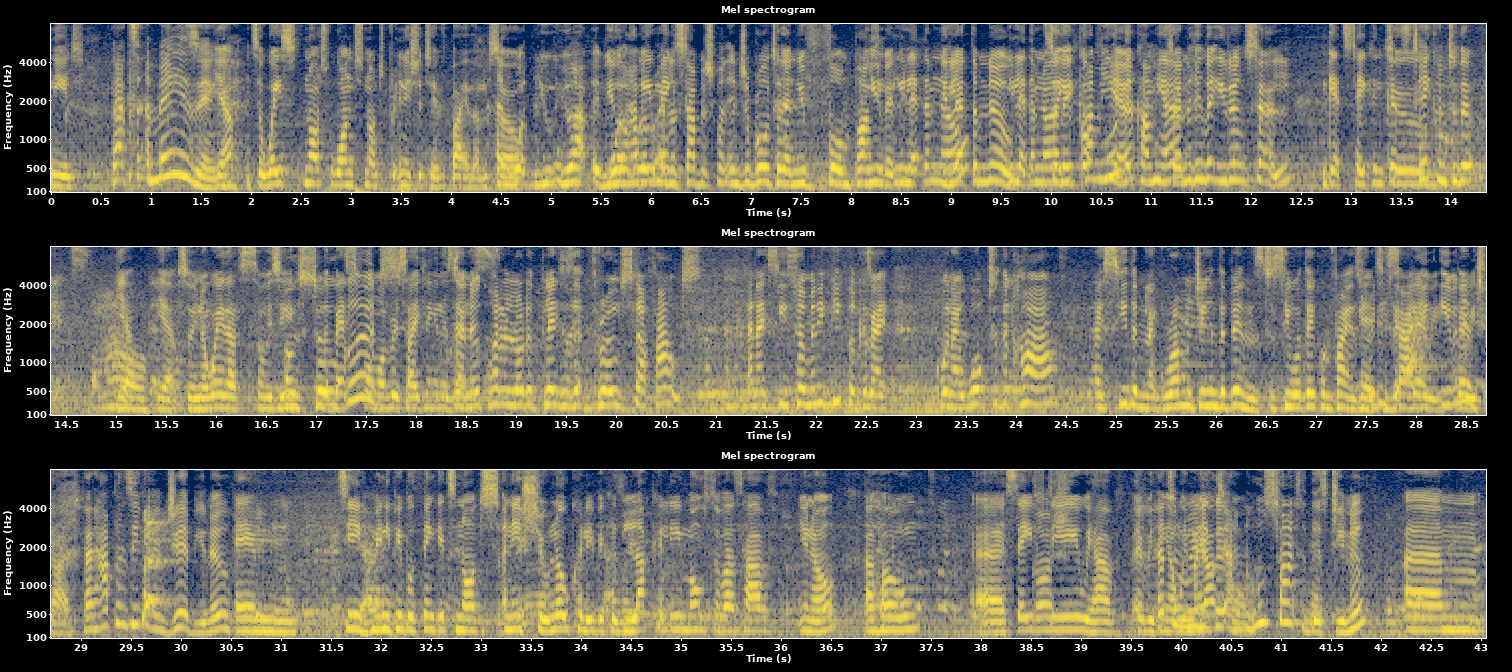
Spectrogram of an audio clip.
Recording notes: The recording was on the patio of The Eatalian which explains the traffic noise!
